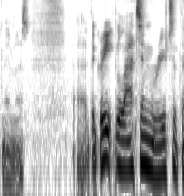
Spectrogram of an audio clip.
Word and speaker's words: Mimas: Zeus and the Olympians the customary English pronunciation is mimas the Greek Latin rooted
